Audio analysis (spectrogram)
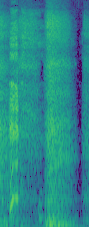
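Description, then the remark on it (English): A person imitates a dog's heavy, snorting breathing: a few raspy, noisy huffs and rough inhales, moderately loud, with a brief squeaky wheeze at the start and no speech. “Everybody's quiet and everybody's like, is somebody breathing into the microphone?”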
